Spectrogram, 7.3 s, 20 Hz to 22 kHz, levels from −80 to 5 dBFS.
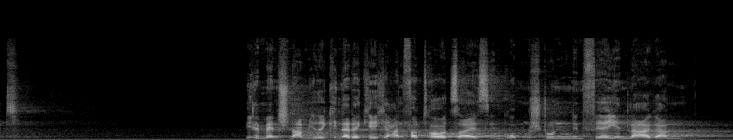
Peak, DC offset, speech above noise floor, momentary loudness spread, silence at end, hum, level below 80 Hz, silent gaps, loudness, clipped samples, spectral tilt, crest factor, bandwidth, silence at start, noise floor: -8 dBFS; under 0.1%; 34 dB; 19 LU; 0.1 s; none; -64 dBFS; none; -24 LUFS; under 0.1%; -1 dB/octave; 20 dB; 16.5 kHz; 0.05 s; -58 dBFS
